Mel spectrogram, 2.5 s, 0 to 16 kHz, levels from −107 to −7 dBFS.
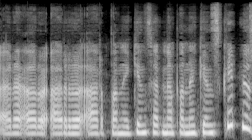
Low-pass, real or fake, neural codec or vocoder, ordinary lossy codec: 14.4 kHz; fake; codec, 44.1 kHz, 3.4 kbps, Pupu-Codec; AAC, 48 kbps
